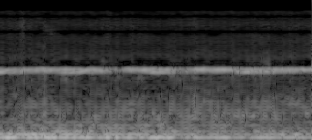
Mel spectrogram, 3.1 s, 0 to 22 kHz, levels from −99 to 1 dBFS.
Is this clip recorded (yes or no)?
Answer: no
